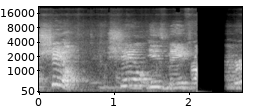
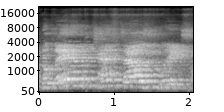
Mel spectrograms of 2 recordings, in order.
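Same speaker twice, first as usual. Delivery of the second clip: ordinary talk, nothing marked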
